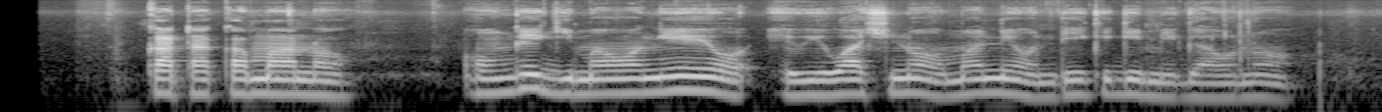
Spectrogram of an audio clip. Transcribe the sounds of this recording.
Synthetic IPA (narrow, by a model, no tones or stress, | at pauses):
katakamanɔ | oŋɡeɡimawaŋejɔewiwat͡ʃnɔmanɛɔndɪkɡɪmɪɡawɔnɔ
